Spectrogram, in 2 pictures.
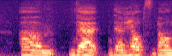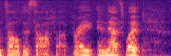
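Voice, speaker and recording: Noticeable background noise runs under speech at a fairly slow pace. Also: woman. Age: old. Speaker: online advocate on family estrangement. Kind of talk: casual livestream monologue. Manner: animated.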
